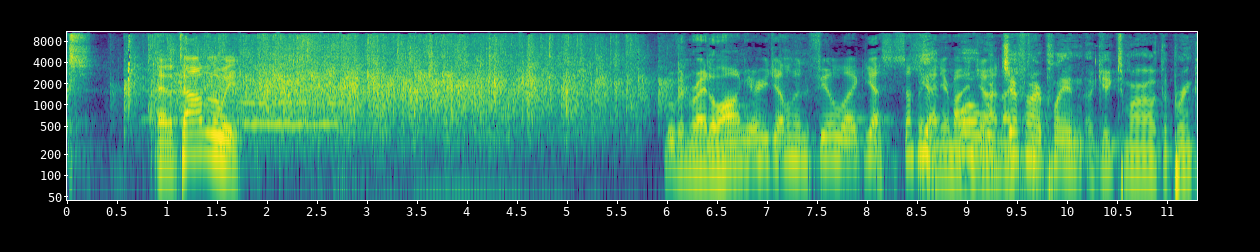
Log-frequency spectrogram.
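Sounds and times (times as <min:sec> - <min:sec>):
studio audience applause: 0:00.5 - 0:06.5
speech: 0:00.9 - 0:01.8, 0:06.0 - 0:11.2.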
